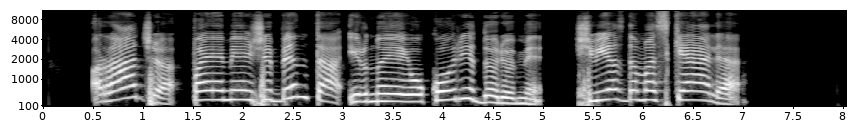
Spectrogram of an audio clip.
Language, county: Lithuanian, Utena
